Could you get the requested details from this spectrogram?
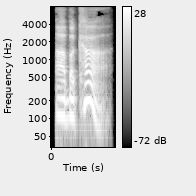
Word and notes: abaca: British English

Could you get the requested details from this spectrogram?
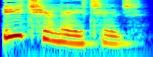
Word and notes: etiolated: British English

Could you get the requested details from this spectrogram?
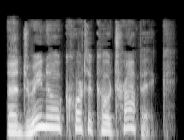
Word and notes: adrenocorticotropic: British English

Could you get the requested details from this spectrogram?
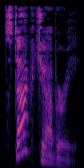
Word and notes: stockjobbery: British English

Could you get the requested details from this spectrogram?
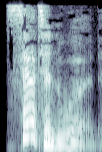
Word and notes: satinwood: British English

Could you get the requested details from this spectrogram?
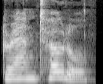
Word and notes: grand total: American English

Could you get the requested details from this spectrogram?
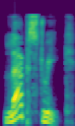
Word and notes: lapstreak: British English

